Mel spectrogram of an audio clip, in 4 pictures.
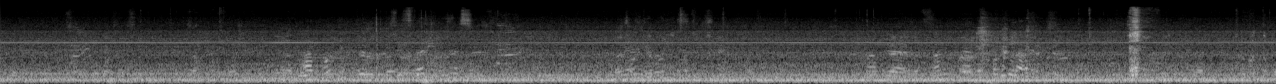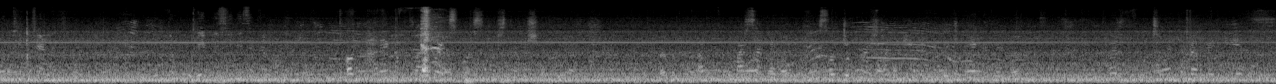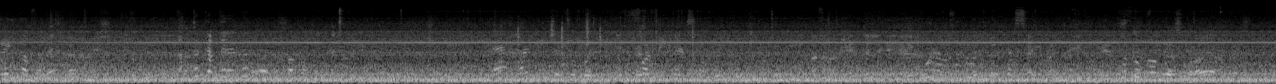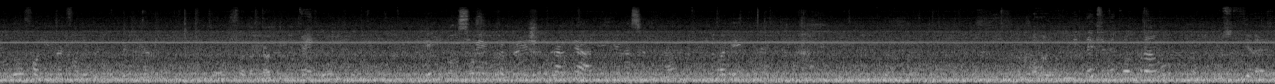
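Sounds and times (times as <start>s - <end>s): aircraft cabin hum: 0.0s - 51.0s
high-pitched engine whine: 0.0s - 51.0s.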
